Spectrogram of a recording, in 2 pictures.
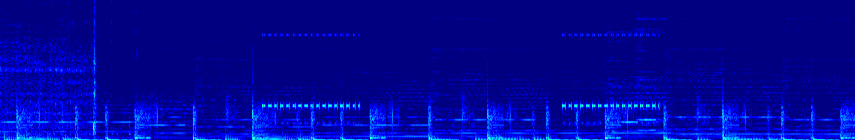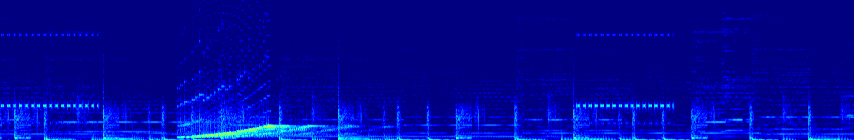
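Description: A mobile phone rings with a melodic ringtone, a bright electronic phrase repeating steadily and fairly loudly for the whole stretch, with a brief rising sweep partway through and no voices over it.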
